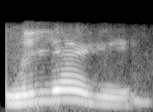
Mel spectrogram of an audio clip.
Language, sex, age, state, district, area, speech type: Hindi, male, 45-60, Uttar Pradesh, Azamgarh, rural, conversation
